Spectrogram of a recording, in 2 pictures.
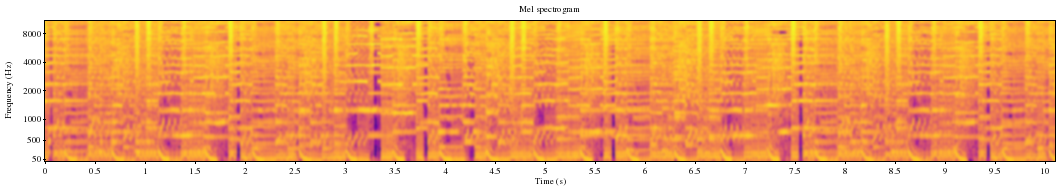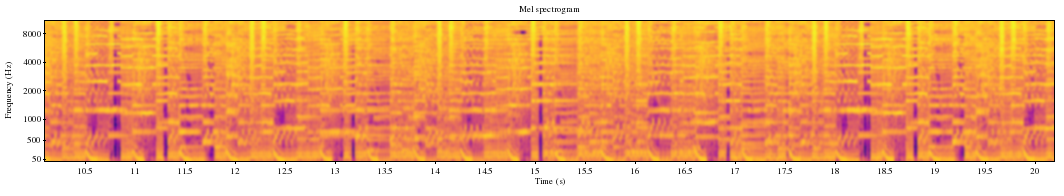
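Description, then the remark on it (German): A loud, dense piece of outro music plays on its own for about twenty seconds, with a steady driving beat and full, busy instrumentation throughout. “Weißt du, dass ich das Auto vermisst habe? Das? Das Outro. Ja, dann hör mal zu.”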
